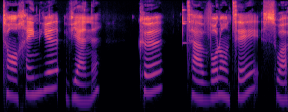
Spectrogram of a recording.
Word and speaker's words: règne: Emma, I'm going to have you repeat the règne. The G and E makes a ñ sound kind of like lasagna when the English word for this.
